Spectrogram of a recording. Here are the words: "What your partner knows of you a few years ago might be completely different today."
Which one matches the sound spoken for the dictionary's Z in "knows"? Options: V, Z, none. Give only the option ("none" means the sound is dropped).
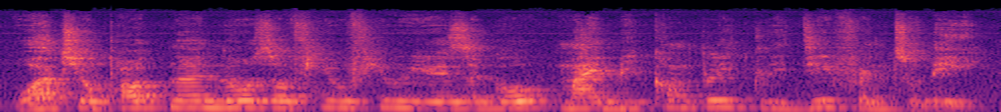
Z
